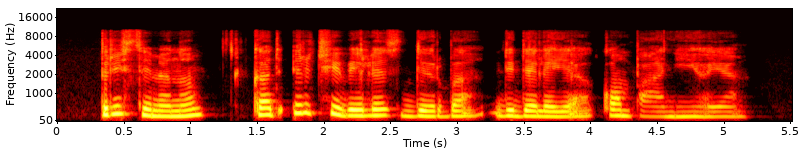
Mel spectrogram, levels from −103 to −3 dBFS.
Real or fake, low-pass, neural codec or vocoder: fake; 9.9 kHz; vocoder, 22.05 kHz, 80 mel bands, WaveNeXt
